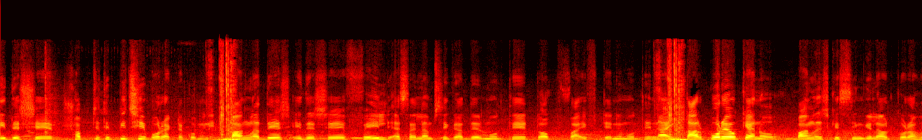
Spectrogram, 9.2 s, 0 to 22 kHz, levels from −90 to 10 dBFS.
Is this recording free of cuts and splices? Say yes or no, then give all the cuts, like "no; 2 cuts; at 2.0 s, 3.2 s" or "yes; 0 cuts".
no; 2 cuts; at 2.1 s, 6.8 s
